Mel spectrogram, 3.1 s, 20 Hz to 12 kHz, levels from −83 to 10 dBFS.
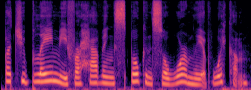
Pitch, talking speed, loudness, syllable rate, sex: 215 Hz, 210 wpm, -17 LUFS, 5.3 syllables/s, female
